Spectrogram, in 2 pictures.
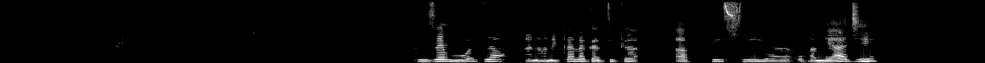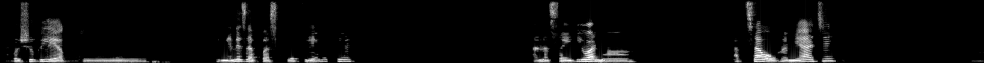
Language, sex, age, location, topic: Swahili, female, 25-35, Wajir, government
